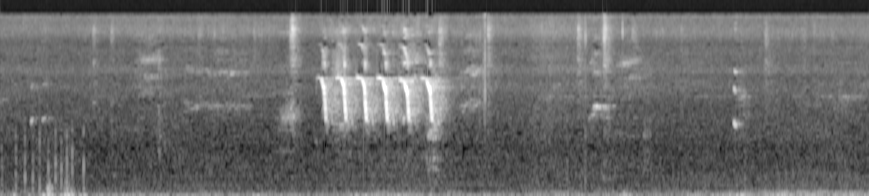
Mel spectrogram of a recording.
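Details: Rainbow lorikeet, an Australian parrot, giving a quick run of about seven sharp, evenly spaced chattering notes in a burst midway, with scattered short chirps before and after over a steady low rumble of background noise.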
